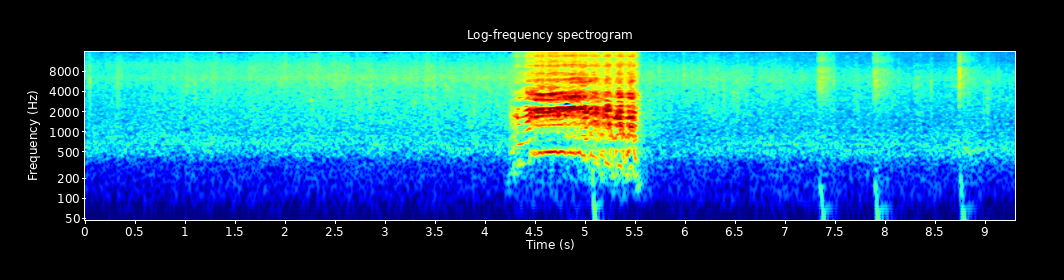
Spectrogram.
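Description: A horse's hooves thud softly on a dirt path.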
